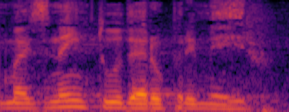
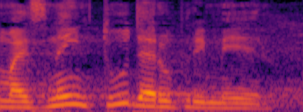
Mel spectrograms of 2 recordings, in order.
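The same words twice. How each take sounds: First: It is said in a mild, ordinary way. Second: It is said with strong, forceful conviction.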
